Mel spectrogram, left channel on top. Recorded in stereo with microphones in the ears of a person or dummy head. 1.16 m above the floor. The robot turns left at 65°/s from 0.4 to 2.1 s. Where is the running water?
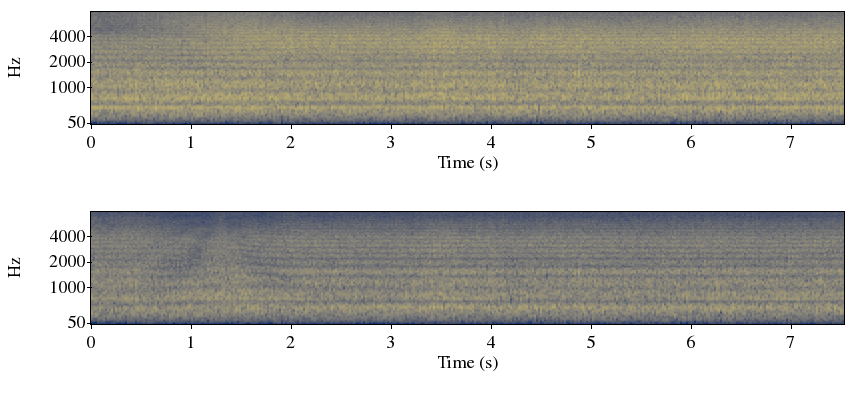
150° left; by 7.5 s 40° left.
